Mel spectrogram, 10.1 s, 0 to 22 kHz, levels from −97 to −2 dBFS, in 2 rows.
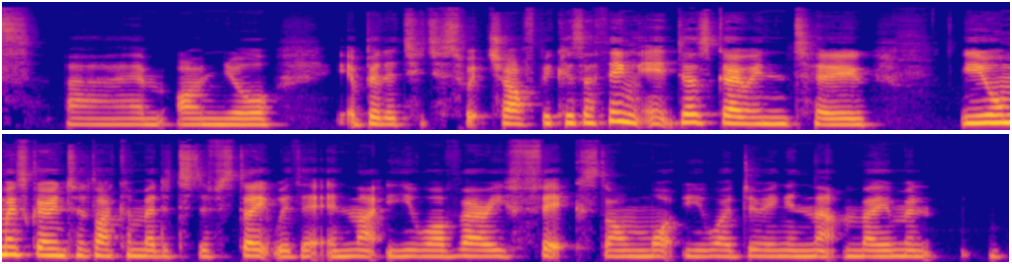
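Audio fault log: No faults found in the speech recording; nothing to log.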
